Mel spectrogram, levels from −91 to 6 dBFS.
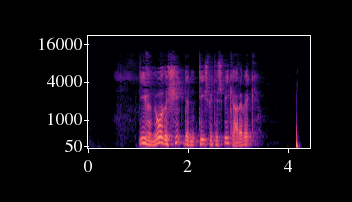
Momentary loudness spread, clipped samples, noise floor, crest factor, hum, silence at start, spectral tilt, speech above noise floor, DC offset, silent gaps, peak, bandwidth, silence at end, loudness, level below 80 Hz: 12 LU; under 0.1%; -80 dBFS; 20 dB; none; 1 s; -5.5 dB/octave; 58 dB; under 0.1%; none; -6 dBFS; 12.5 kHz; 0.25 s; -23 LUFS; -50 dBFS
